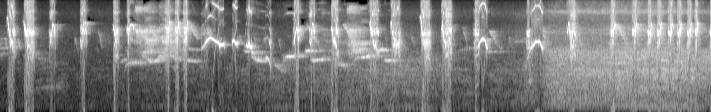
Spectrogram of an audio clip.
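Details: Magpie-robin singing in the morning as a lure for silent magpie-robins: upslurred whistles and short phrases among sharp clicks, with hissy noise building toward the end.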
